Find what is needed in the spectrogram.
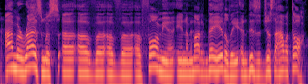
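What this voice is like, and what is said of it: Put-on accent. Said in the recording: “What accent are you doing tonight?”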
